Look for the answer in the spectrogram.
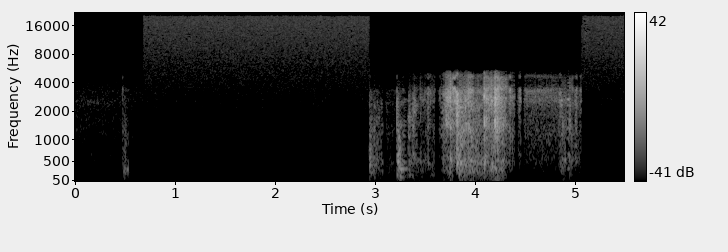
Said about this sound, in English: I live on a, by a busy highway, and I'm I'm broadcasting in the I'm broadcasting in the living room, and usually I'm in the back in another uh, space in my office space, but it's hot in here, so I have to open up a window. Hold on a second.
